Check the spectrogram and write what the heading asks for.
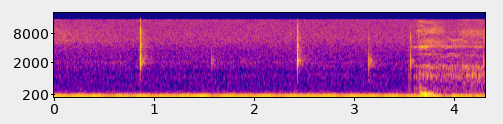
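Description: Four light, sharp clicks, irregularly spaced, from taps on a smartphone screen, over a steady low hum. A short sound falling in pitch comes near the end.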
